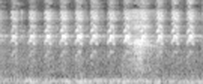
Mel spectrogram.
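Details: Pileated woodpecker at a garden, a regular visitor to the bird feeder and neighbouring pine trees, giving a rapid, even series of loud, ringing notes, about seven per second, over a faint low rumble.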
